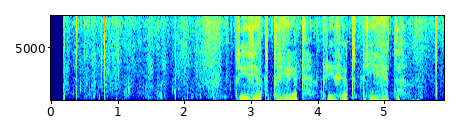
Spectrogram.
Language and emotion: Russian, neutral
